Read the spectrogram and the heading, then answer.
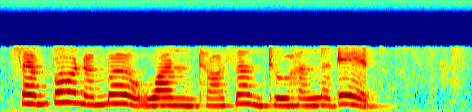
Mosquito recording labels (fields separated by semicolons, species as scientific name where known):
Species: no mosquito; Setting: cup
